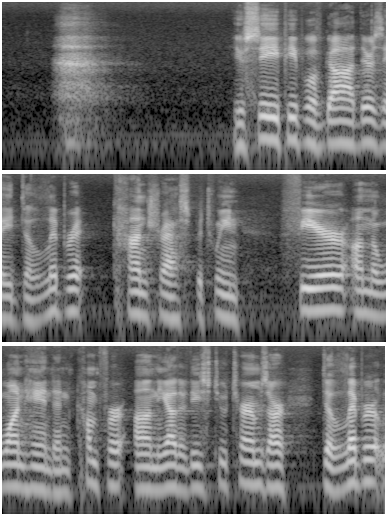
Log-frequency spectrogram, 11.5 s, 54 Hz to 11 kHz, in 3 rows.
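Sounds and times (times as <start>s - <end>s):
deep breath: 0.5s - 1.4s, 10.5s - 10.9s
speech: 2.3s - 11.4s.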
